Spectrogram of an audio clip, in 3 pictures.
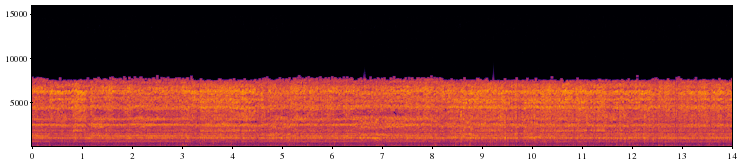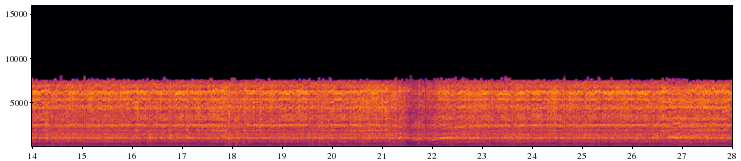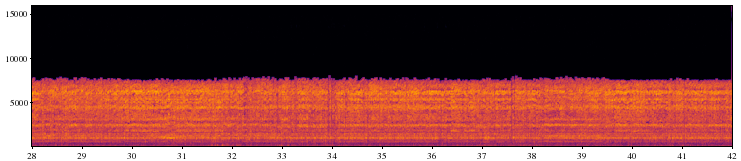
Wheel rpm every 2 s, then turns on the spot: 160, 160, 160, 160, 160, 160, 160, 160, 160, 160, 140, 150, 160, 160, 160, 160, 170, 160, 160, 160, 160.
none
